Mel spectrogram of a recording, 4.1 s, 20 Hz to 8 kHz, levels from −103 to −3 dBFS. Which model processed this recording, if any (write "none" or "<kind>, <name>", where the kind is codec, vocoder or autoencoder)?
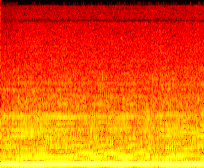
none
